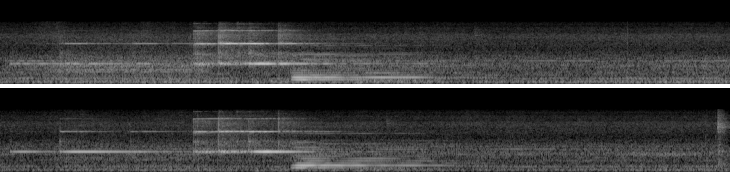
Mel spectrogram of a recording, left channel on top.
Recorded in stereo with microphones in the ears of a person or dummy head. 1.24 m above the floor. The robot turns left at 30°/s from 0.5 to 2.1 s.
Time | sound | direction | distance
0.1 | a doorbell | 25° right (ahead or behind) | 1.1 m
2.9 | a piano | 5° right (ahead or behind) | 2 m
